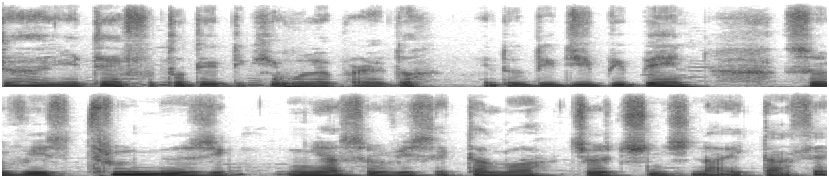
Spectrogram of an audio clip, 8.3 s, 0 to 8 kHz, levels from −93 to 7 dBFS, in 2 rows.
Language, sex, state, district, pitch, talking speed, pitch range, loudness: Nagamese, male, Nagaland, Kohima, 120 Hz, 145 wpm, 115-130 Hz, -16 LUFS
